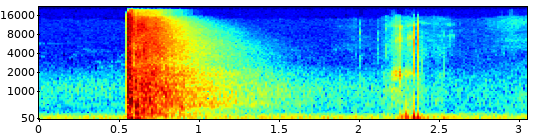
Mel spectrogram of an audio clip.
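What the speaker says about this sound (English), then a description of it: "So let's get a nice shot group there and kind of see how she groups." Two sharp rifle shots from a Ruger American Ranch fired at a target: one loud crack with a trailing echo, then a quieter second report about two seconds later, with no talking.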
